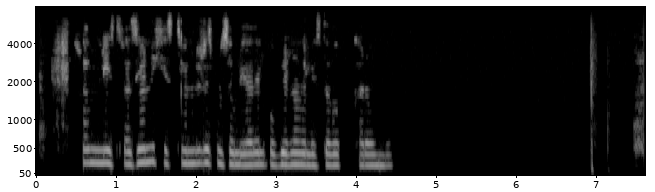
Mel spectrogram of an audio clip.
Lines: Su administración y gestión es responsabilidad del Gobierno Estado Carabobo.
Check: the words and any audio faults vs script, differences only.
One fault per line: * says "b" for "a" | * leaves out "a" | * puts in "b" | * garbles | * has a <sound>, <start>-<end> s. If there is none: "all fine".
* puts in "del"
